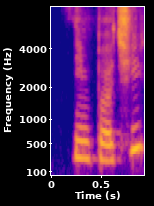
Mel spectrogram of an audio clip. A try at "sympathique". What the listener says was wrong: Isso, só que não é simpatica. O YM se prononce un.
